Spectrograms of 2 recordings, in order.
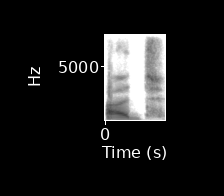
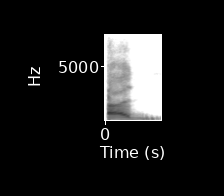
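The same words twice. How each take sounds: First: The final j trails off with leaking air. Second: The final j stops fully, then releases. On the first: The speaker calls it wrong. "এভাবে একটা বাতাসের মতো থাকে" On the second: The speaker calls it right. "কিছুটা সামান্য সময়ের জন্য আওয়াজটা থেমে যায়"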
